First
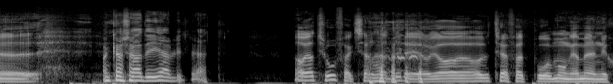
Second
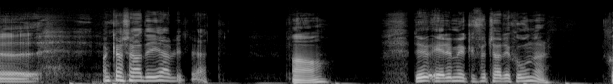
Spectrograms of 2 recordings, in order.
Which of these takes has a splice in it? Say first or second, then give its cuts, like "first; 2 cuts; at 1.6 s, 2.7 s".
second; 1 cut; at 2.8 s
